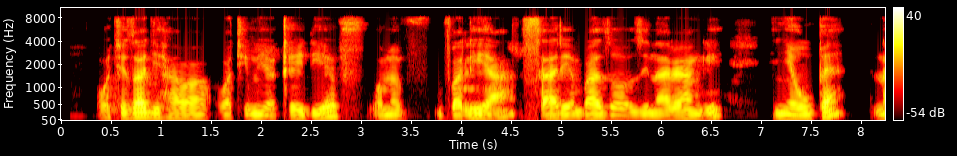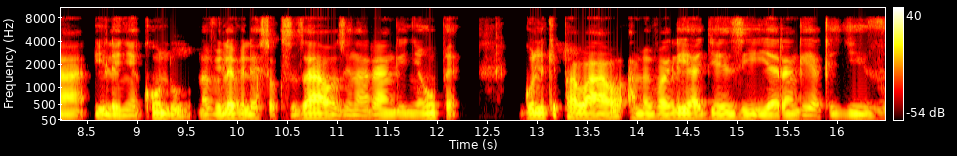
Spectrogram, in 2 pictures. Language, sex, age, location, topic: Swahili, male, 25-35, Kisumu, government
